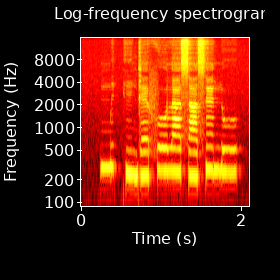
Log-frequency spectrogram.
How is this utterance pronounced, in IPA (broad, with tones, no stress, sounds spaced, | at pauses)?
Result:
m i˦ k ĩ˧ ɡ ɛ˧ f o˦ l a˦ s a˧ s ɛ̃˦ n u˦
